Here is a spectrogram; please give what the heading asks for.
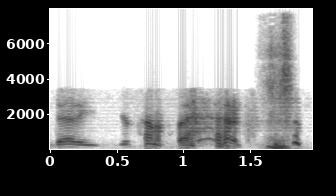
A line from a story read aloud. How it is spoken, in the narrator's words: he sort of laughs at me and he goes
